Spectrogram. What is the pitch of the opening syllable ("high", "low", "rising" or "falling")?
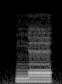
low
